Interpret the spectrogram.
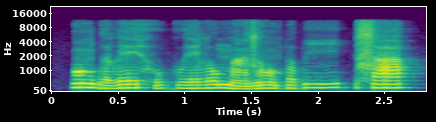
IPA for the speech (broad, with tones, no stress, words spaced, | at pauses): ɔ̃˦ɡ͡bə˨ leː˦hu˧ kʷeː˧lo˦ mã˨zɔ̃˦˨ pə˧piː˦ | sa˦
